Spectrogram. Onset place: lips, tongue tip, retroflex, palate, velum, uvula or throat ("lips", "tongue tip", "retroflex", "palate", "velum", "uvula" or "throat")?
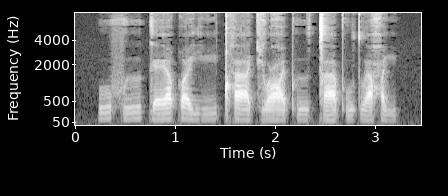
lips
